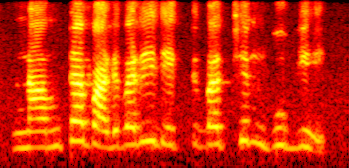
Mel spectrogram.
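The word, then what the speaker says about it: Ngũgĩ: বারে বারে দেখতে পাচ্ছেন গুগি এনটা সাইলেন্ট থাকে গুগি ওনার নাম এখন যেভাবে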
